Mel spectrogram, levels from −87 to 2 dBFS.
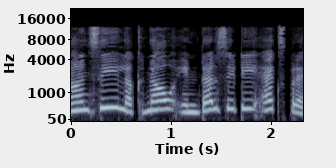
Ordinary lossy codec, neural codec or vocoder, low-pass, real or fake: AAC, 32 kbps; vocoder, 44.1 kHz, 128 mel bands, Pupu-Vocoder; 19.8 kHz; fake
